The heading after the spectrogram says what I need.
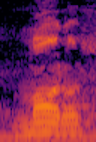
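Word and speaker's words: μωρός: Qué es lo necio la palabra griega es moros con acento en la o insensatas que quiere decir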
